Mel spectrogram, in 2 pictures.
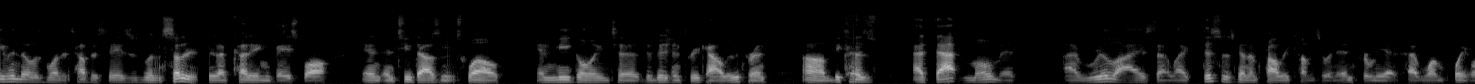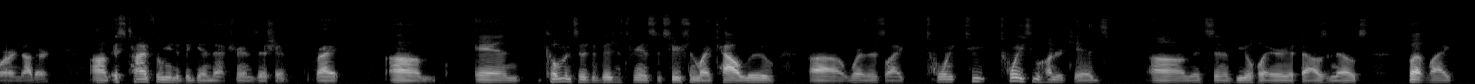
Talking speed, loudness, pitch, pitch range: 180 wpm, -31 LUFS, 100 Hz, 95-110 Hz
